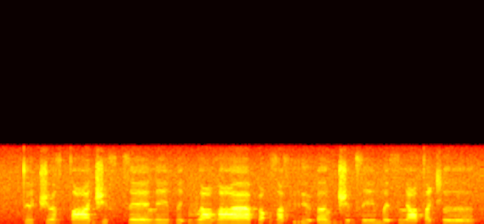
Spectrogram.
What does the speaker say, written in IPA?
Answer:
t ʏ t͡ʃ ə˞ z tˤ aː d͡ʒ i s t͡s ɛː l eː p e ʔ v əː ðˤ aː p ʏ ʔ zˤ e s rʲ ə˞ ʔ ɐ l d͡ʒ ə d͡z eː m ɛ s l e tˤ ɛ cʰ əː

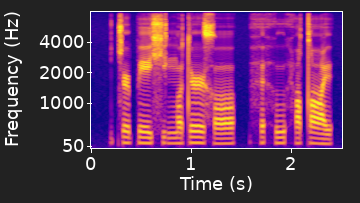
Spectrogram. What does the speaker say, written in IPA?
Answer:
c ə˞ p e xʲ e ŋ ɔ t ə˞ x ɔ | h ə h u h e tˤ ɘ

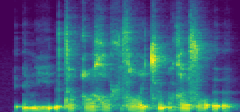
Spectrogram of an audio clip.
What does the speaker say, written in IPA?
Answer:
ʔ ẽ m iː ʔ ɨ t əː q əː ʁ ɔː x zˤ iː cʰ ə̃ w ã ʁ əː s ɔː ʔ ə ʔ ə

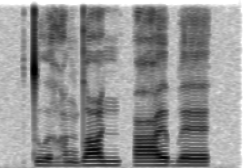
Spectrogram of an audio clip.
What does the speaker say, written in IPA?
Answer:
t u ə̯ ɦ u ŋ dˤ i ŋ | ʕ ɛ b ɛ

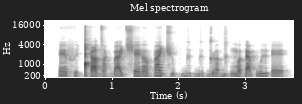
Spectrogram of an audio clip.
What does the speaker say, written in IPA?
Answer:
ɛ˧ f ɪ˩ ǃʰ ɛ̰˥ dˤ ʌ˩ ɡ͡b a̰˩˥ t͡ɕʰ ɛ˧ ɾ ʌ˥˩ p a˥ t͡ɕ o̰˥˩ p ɡ͡b ʉ˥ ɡ͡b ʉ˩ ɡ ɹ ʌ˧ ɡ ʉ˩ ŋ͡m ʌ˥ ʔ ɾ a̰˧ p w ʉ˥ ʔ ɛ˩

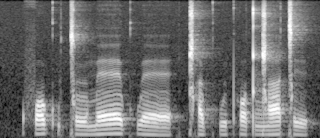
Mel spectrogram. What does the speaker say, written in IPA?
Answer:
f ɔ kʷʼ ɘ ǀ ɵː m ɛː kʷʰ ɛː | ǁʰ a kʷʰ ɪ pʰ ɔ t ŋ͡ǁ a ǀ ɪ

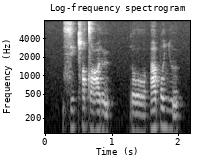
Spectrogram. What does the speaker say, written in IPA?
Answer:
sʲ ʉ cʰ ʌ tˤ ʉ w ɯ ɾ ʉ | ɾ o | a p ɔ ʎ ɯ

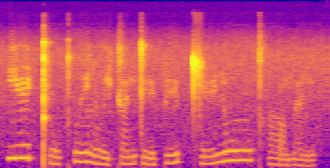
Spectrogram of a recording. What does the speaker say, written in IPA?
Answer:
j yː˥ t̚ kʰ uː˨˩ kʷʰ iː˧ l uː˨˩ j k ɐ˨˧ n t̪ yː˨˩ p yː˨˥ p̚ t͡s yː˨˥ n w uː˥ kʰ ɔː˨˩ m ɐ˨˩ n

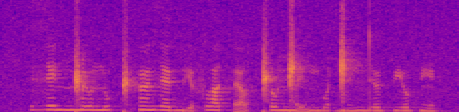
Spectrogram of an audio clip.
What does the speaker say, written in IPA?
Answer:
z e n ŋ͡ǁ ʏ o̯ n u ǁʰ œ̃ z ɛ bʲ ɛ̰ f lˠ i h ɛ̰ lˠ ǁ ʊ ŋ͡ǁ ḛ m b ɐ ɡ͡ǁ ẽ n d ø pʲ ø o̯ pʲ ẽ

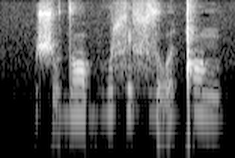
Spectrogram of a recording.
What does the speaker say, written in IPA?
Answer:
ʃ o̰ d ɒ bʱ o ɬ e ɬ z o̰ ə̯ ǃ ɒ ŋ

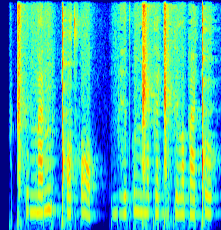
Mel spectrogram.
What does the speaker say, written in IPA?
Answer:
ǁʰ u ŋ͡m æ ŋ͡m u ǃʼ ɔ t͡sʼ ɔ | bʱ ɪ pʼ u ŋ͡ǁ ɔ k ɛ ɡ͡ǁ u k ɪ l ɒ p æ ǃ ʊ

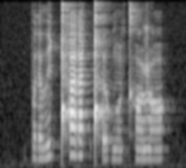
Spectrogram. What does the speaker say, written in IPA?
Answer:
p ə˩ ɾ ə˩ ð i˥ ǃʰ a˥ ɾ a˥ ǃʼ əː˩ ɡʷ ã˩ kʰ ɔ̃˩ ʐ ɔ̃˩

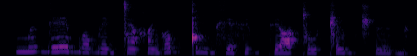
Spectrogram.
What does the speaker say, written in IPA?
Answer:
m ɨ ɡ e b ɤ b e ɡ ǀ ẽ χ ĩ ɡ ɤ b ǃ i b xʲ ɐ xʲ u ɡ kʲ ɒ ǀ u ǁ ɨ b t͡ʃʼ ɨ ɡ

